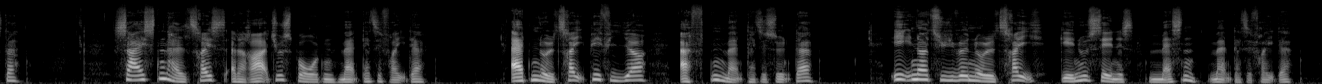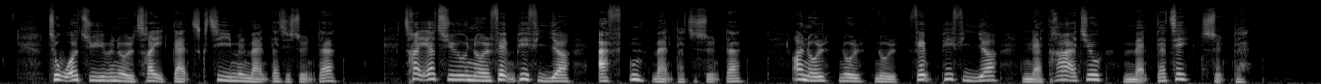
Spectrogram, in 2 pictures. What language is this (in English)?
Danish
